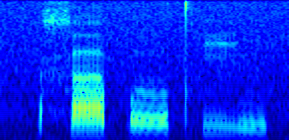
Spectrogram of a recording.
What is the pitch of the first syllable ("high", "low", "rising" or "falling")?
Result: high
